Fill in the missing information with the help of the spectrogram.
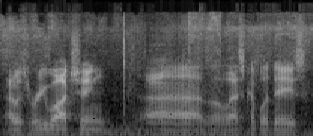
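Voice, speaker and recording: A man's voice: on the low side, level tone, moderate pace, fairly bright tone, a little hiss or hum. A man casually chatting through a zombies game session, rambling with lots of fillers and sounding stuffy and congested. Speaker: gaming streamer. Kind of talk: casual gameplay commentary.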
